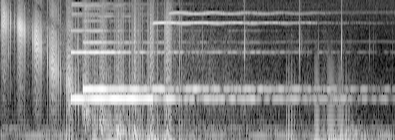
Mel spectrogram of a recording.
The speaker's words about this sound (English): and then, flooding him with relief, pealing into his terror, swinging his control back to him, the bell rang to end the class and the school day.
